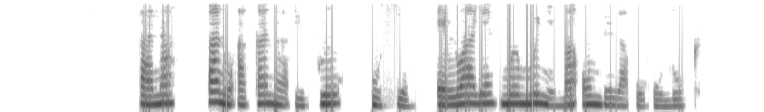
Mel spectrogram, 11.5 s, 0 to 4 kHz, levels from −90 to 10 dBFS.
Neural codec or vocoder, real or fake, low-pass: none; real; 3.6 kHz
